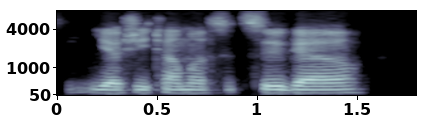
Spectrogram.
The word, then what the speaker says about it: Yoshitomo Tsutsugo: Oh, two other guys that are candidates, Yoshitomo Tsutsugo for the Rays and Shoko Akiyama.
